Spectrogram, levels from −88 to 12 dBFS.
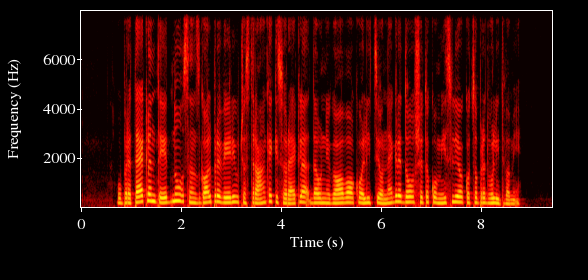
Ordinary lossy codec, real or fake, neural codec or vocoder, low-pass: none; real; none; none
